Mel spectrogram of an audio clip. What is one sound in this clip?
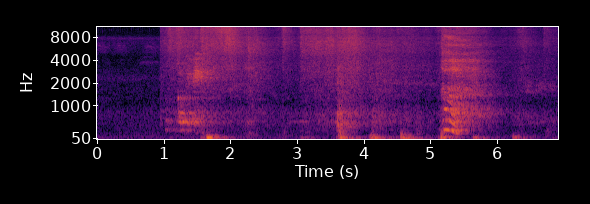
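A young woman laughs and talks nearby in an echoing empty room.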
